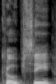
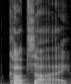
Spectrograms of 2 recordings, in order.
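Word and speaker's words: copsi: by a game of copsy or an arm wrestling match fog giants actually fighting amongst themselves will generally throw rocks in fistfight rather than use swords cop sci cop's eye we said it wrong it doesn't matter how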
